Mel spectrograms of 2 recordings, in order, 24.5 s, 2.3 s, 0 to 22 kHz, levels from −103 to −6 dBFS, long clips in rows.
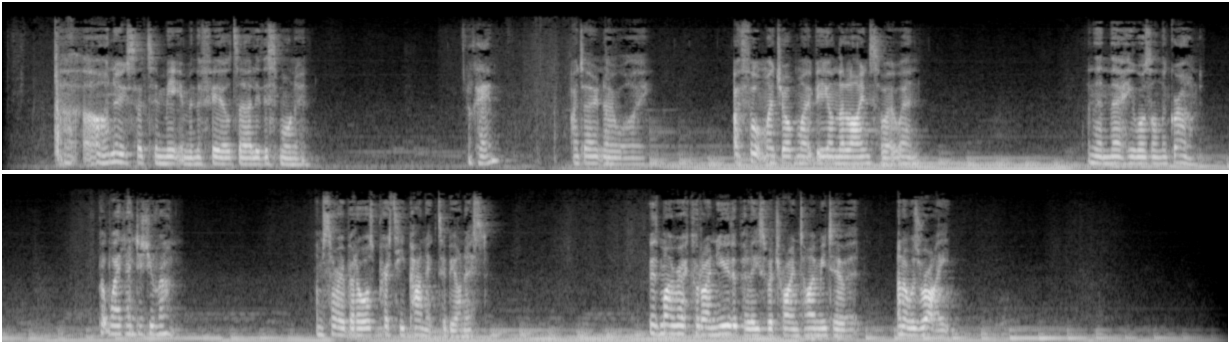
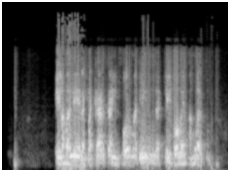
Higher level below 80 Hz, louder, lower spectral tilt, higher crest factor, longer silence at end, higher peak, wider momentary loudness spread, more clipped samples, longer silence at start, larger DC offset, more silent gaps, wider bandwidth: first, -36 dBFS vs -42 dBFS; second, -25 LUFS vs -17 LUFS; about the same, -5.5 dB/octave vs -6.5 dB/octave; about the same, 20 dB vs 16 dB; first, 0.4 s vs 0.15 s; second, -6 dBFS vs -2 dBFS; first, 16 LU vs 4 LU; neither; first, 0.5 s vs 0.1 s; neither; neither; second, 14.5 kHz vs 16.5 kHz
